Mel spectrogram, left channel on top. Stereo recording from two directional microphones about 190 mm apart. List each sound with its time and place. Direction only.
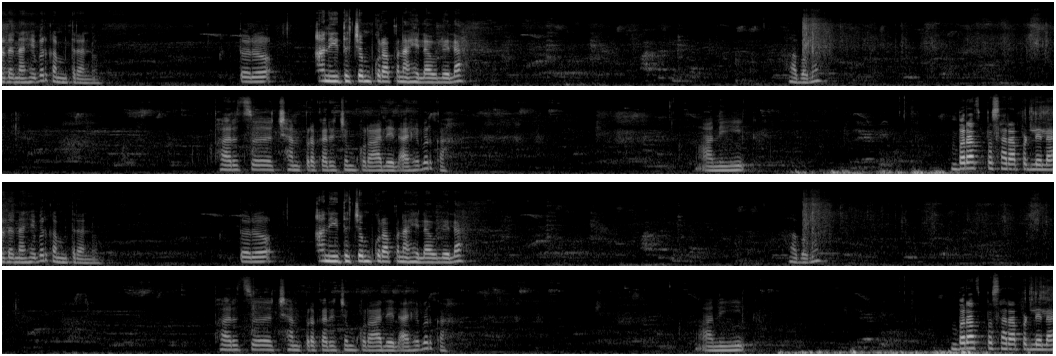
0.0 s a woman's voice: 5° right (ahead or behind)
2.3 s a woman's voice: 5° right (ahead or behind)
7.9 s speech: 20° left (ahead or behind)
12.6 s a woman's voice: centre (ahead or behind)
17.5 s speech: 10° right (ahead or behind)
20.0 s a woman's voice: 10° right (ahead or behind)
